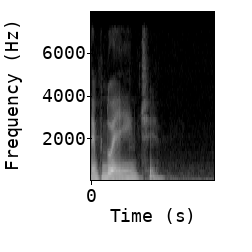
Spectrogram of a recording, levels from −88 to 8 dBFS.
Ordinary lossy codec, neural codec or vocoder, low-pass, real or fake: none; none; 7.2 kHz; real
